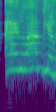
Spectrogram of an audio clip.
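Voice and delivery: high, loud sing-song I love you; loud embarrassing I love you. Retold or imitated. Mom calling into son's gaming headset, high and loud. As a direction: belt it out to embarrass him in front of his friends.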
